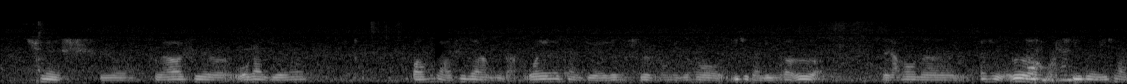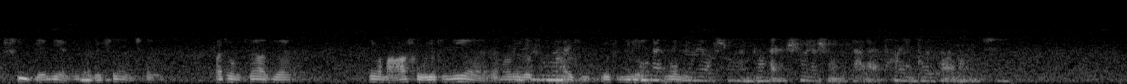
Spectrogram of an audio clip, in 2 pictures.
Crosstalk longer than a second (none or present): present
